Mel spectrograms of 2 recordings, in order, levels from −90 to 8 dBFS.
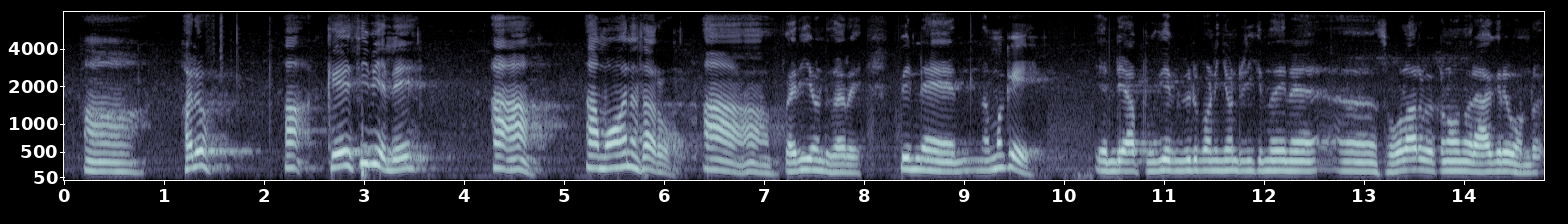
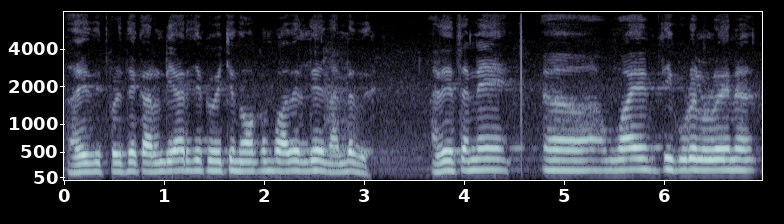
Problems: none marked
